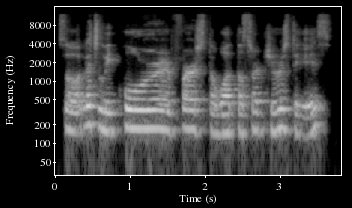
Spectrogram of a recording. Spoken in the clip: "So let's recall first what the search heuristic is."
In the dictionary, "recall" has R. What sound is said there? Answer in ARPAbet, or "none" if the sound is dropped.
L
